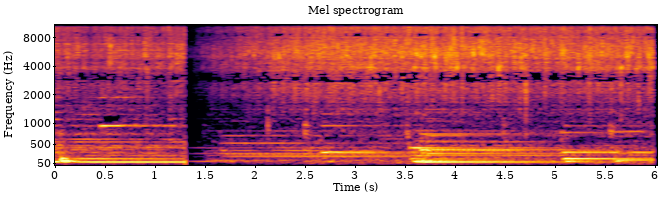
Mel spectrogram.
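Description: Food sizzling and frying in a miniature pan, a steady crackling hiss. About a second and a half in, it cuts out suddenly and then swells back up.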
